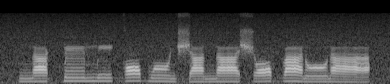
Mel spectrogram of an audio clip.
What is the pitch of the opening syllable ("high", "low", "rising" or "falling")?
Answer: low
